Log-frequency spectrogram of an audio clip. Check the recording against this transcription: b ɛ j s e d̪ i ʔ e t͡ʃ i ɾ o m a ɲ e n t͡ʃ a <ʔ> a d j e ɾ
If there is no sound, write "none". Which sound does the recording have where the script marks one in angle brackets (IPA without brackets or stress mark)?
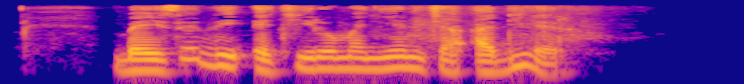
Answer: ʔ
